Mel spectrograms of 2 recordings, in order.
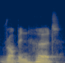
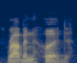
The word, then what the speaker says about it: Robin Hood: business who lived there it's not called Robin Hood it's called Robin Hood Robin Hood yeah so otherwise you put the emphasis on the wrong syllable basically yes that is also one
